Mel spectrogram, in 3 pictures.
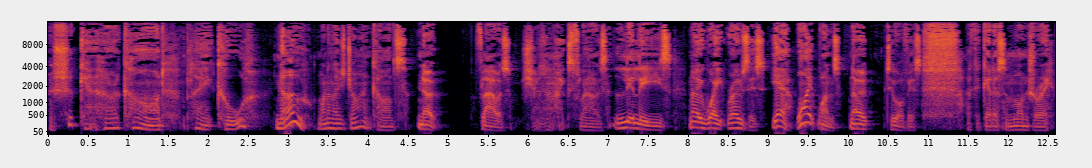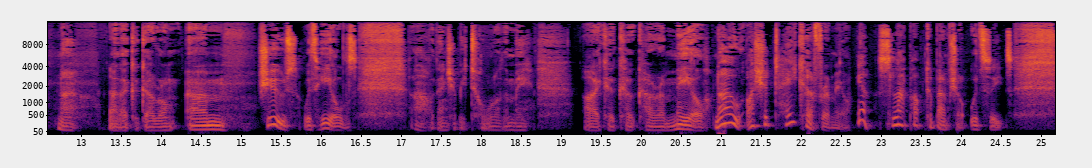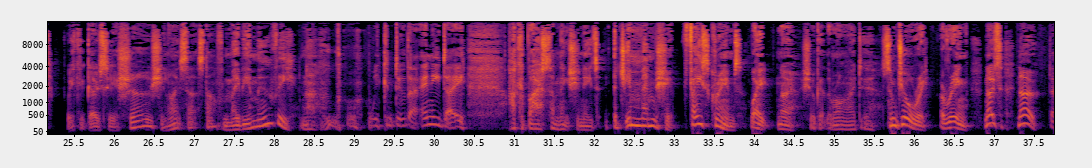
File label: Radio; KitKat; J. Walter Thompson; Moment Marketing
